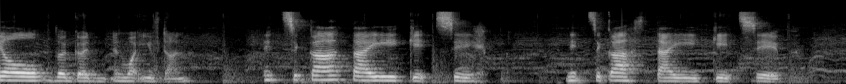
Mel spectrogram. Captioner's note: speaking non-english language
